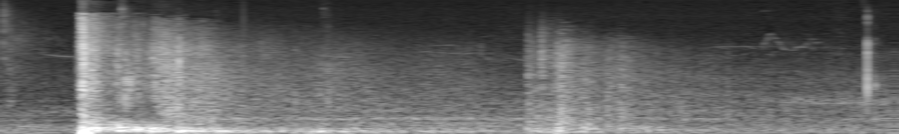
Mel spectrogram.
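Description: Troops fire muskets in the Empire Total War video game during a battle for Philadelphia: a loud volley cracks out and rumbles away, a second, softer volley follows about three seconds later, and a faint distant shot comes near the end.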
